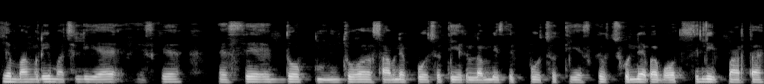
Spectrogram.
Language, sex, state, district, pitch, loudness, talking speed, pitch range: Hindi, male, Bihar, Jamui, 115 Hz, -18 LUFS, 195 wpm, 110-120 Hz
